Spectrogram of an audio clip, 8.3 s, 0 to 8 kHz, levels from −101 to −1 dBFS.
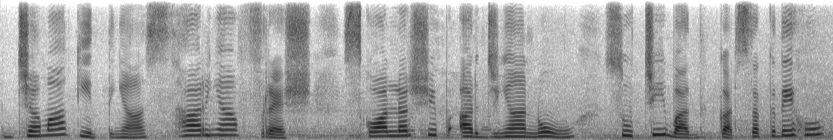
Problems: constant background noise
